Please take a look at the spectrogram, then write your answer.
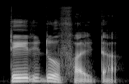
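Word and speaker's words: Pteridophyta: जो तीसरा बेटा जगत था उस जगत का नाम था टेरिडोफाइटा। क्या? टेरिडोफाइटा। पी साइलेंट रहेगा।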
